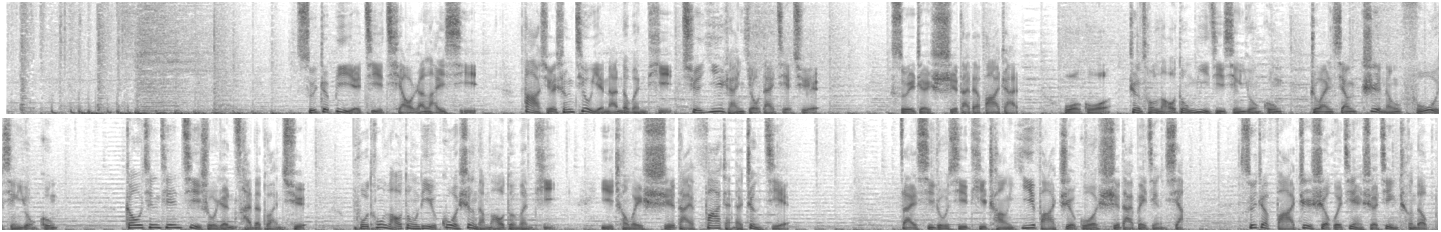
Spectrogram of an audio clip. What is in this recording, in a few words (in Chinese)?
男 国语 配音, 浑厚 大气 时尚, 旁白; 大学生就业问题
